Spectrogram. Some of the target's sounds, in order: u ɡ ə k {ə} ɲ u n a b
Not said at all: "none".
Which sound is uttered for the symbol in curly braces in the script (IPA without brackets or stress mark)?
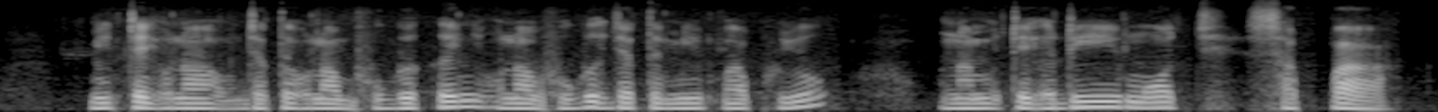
ə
